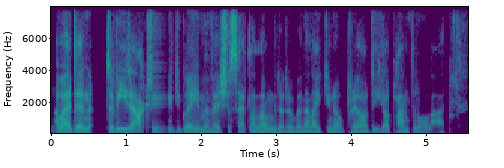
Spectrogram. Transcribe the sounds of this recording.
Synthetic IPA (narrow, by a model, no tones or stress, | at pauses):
awɛdɪnd̥əviːdəakt͡ʃulidiɡwejməvɪʃəsɛtʰlˠəlawŋɡɾəɾɪwɪnənlˠajkʰjunowpʰrɪɔdiɡalˠpʰl̥ˠantənɔːlˠa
